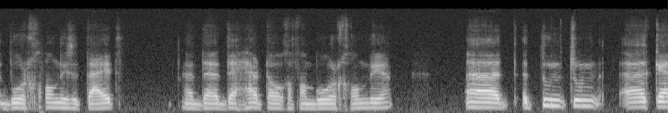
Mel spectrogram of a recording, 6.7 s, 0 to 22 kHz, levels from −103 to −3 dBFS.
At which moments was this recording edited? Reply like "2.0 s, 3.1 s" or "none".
none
